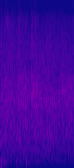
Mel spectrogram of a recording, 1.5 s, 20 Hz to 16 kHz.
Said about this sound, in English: What an awesome last Sunday day. Last Sunday, can we get a huge round of applause for Block of Blessing 2018?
